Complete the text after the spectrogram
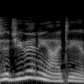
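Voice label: "haD ZU any idea", Standard Southern British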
